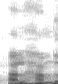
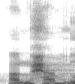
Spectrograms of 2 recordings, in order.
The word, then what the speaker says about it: আলহামদু: আলহামদুলিল্লাহি রাব্বিল আলামিন এখানে আমরা বড় হা উচ্চারণ করব গলার মধ্যে হালকা চাপ দিয়ে উচ্চারণ করতে হবে আমরা অনেকেই আলহামদু পড়ি আলহামদু এটা হবে না আলহামদু হবে আলহামদু লিল্লাহি রাব্বিল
